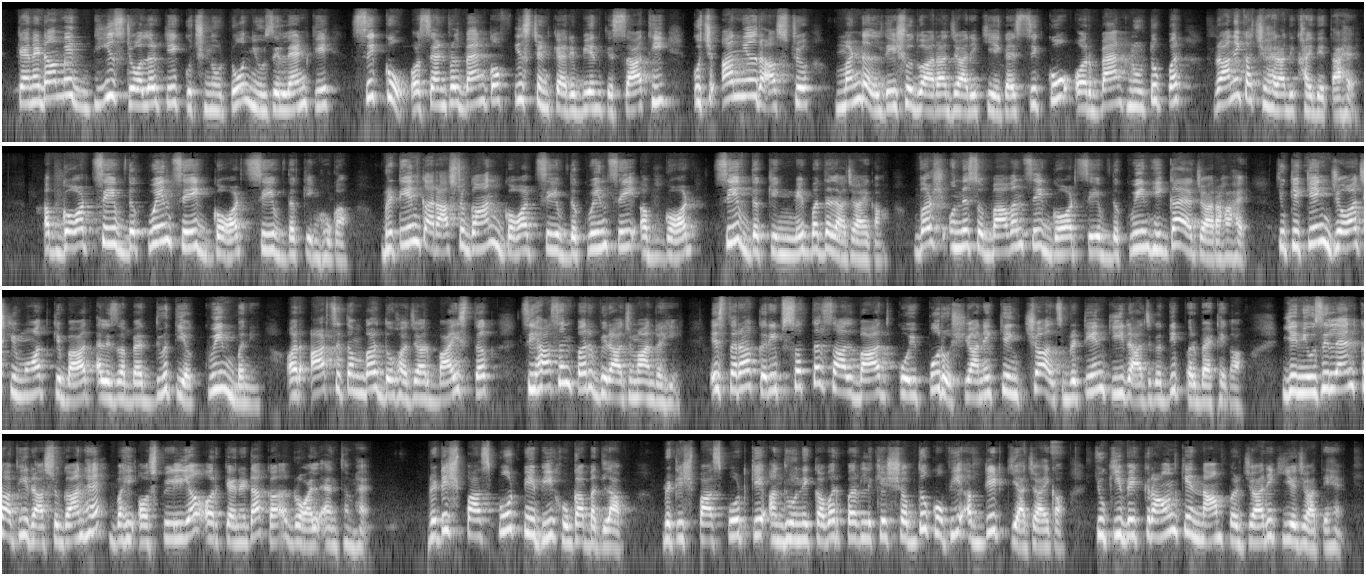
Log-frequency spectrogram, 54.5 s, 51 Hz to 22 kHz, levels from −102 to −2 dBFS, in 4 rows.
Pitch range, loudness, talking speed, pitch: 215-285 Hz, -13 LUFS, 170 wpm, 255 Hz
